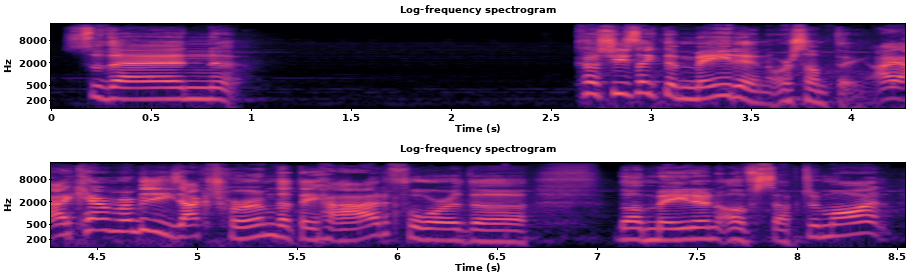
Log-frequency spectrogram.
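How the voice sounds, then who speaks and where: A young woman giving casual, excitable game reaction commentary, giggly and thinking aloud as she goes. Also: medium pitch, moderate pace. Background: faint game music.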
